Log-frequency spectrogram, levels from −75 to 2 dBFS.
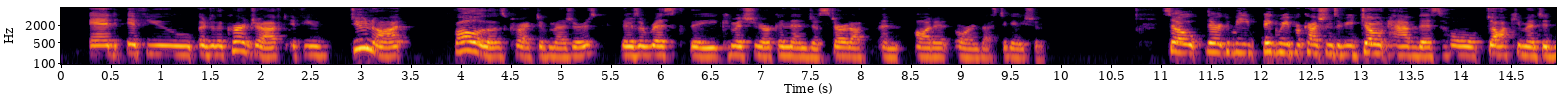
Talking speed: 170 wpm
